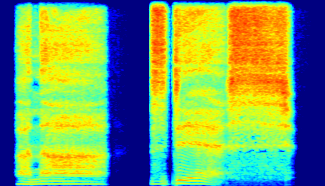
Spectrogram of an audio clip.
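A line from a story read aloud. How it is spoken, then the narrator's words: Growling wolf. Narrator (Russian): зарычал волк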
